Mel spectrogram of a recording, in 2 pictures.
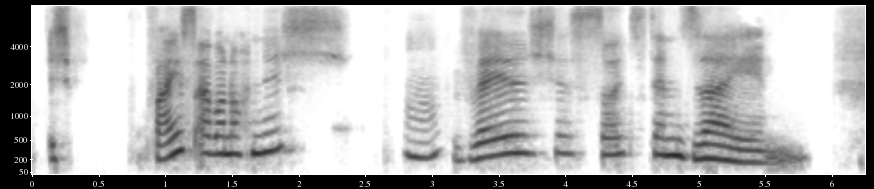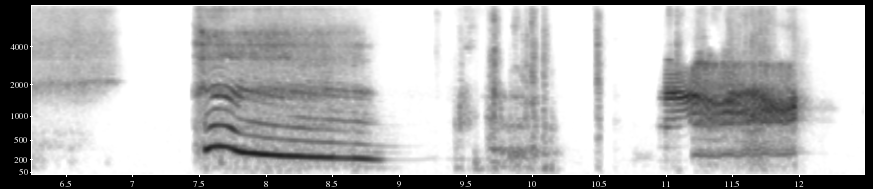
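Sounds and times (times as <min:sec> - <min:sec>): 
speech: 0:00.1 - 0:06.4, 0:07.4 - 0:10.2
person groaning while straining to open a pickle jar: 0:11.0 - 0:12.4.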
